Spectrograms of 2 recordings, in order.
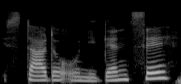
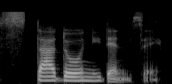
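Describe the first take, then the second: First: Estadounidense with do-u split into separate syllables; wrong way. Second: Estadounidense with ou glided as one syllable; correct way. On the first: Teacher contrasting the wrong version for students, Estadounidense split. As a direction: Estadounidense said syllable by syllable, ou broken apart. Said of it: "that's wrong". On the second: Teacher modeling the correct diphthong for students, estadounidense. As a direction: estadounidense with dou said as one beat. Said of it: "The correct one is". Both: Shown as a demonstration.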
